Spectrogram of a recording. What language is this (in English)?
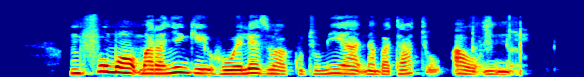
Swahili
